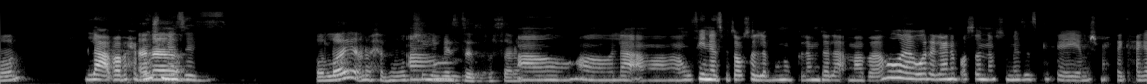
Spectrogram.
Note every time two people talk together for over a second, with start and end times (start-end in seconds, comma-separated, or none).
none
